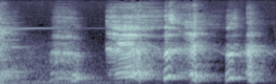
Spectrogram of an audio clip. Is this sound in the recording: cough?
yes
